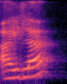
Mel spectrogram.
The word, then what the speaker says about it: Isla: Ah, a ver, el nombre de la doctora Aisla se menciona como Ayla porque se escribe como Isla.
